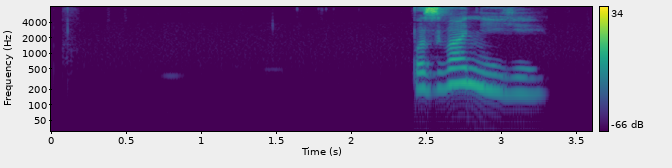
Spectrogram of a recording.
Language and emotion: Russian, neutral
